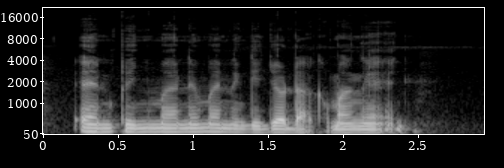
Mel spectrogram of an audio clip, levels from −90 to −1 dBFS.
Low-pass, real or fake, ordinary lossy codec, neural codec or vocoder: 19.8 kHz; fake; none; vocoder, 44.1 kHz, 128 mel bands every 512 samples, BigVGAN v2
